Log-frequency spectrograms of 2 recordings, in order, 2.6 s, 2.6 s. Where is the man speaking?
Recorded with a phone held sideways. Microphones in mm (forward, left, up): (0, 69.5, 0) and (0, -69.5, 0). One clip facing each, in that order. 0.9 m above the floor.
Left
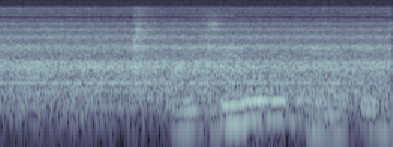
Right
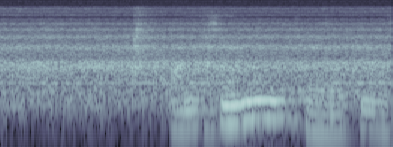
20° right (ahead or behind), 2 m.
